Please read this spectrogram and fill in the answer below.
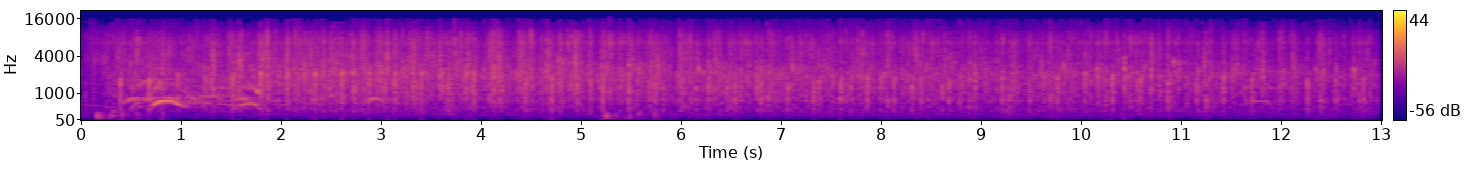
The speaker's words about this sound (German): meine Damen und Herren, ein großer Applaus.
